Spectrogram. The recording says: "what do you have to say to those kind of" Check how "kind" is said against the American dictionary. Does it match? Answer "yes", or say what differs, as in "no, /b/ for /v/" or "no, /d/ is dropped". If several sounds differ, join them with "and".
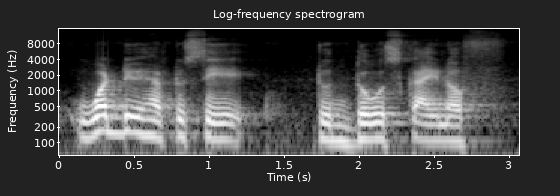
yes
